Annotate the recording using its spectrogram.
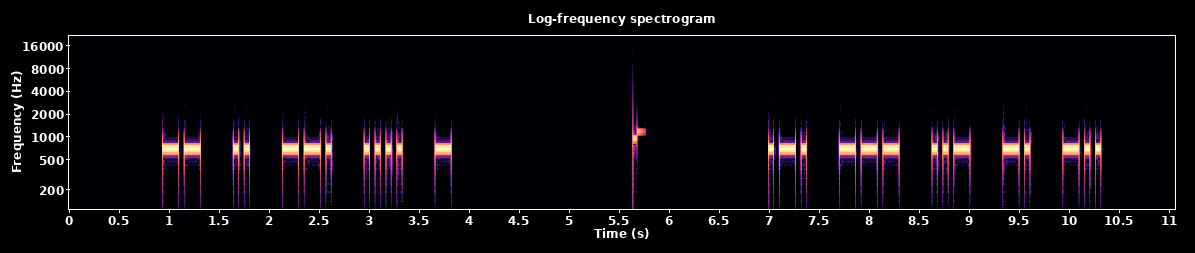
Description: Morse code, heard as a keyed tone, about 21 wpm, spaced as for 16 wpm, 700 Hz. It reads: MIGHT ROUND
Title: 2x Character Spacing - Top 300 Words - 22wpm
